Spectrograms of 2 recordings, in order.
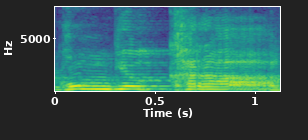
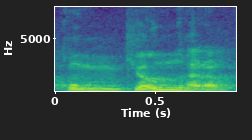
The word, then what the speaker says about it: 공경: 내 부모를 공경하라 그랬어요 잘못하면 어린아이가 성경 암송을 하는데 내 부모를 공격하라 그런 거예요 이게 이제 잘못 이제 자기는 공경을 너무 세게 발음해 가지고 내 부모를 공격하라 여러분 공격하는 것이 아니라 공경하라 공경하라 예 자기 부모의을 때리고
